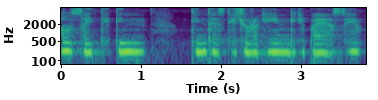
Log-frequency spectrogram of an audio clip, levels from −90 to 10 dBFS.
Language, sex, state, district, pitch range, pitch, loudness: Nagamese, female, Nagaland, Dimapur, 200-215 Hz, 210 Hz, -20 LUFS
